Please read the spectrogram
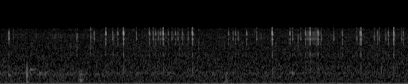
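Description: Underwater reef crackle: many short, sharp, irregular clicks over a steady hiss, growing busier from about a second in, typical of snapping shrimp on a coral reef.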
